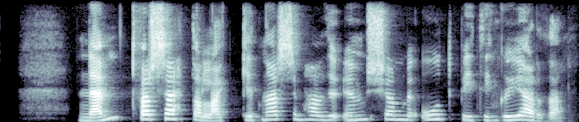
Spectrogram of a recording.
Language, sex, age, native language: Icelandic, female, 30-39, Icelandic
